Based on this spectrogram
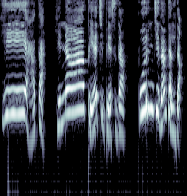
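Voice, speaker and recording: A woman's voice: extremely high pitch, very animated, a little slow, dark tone, exaggerated voice. A teasing old village grandmother. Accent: Kanyakumari Tamil. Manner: teasing, scolding-affectionate.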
